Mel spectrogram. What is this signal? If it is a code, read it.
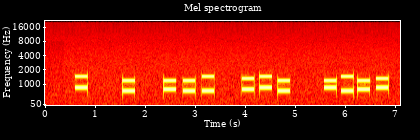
DTMF, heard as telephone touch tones, dialled by hand, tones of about 250 ms. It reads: 9 1 413 591 7348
